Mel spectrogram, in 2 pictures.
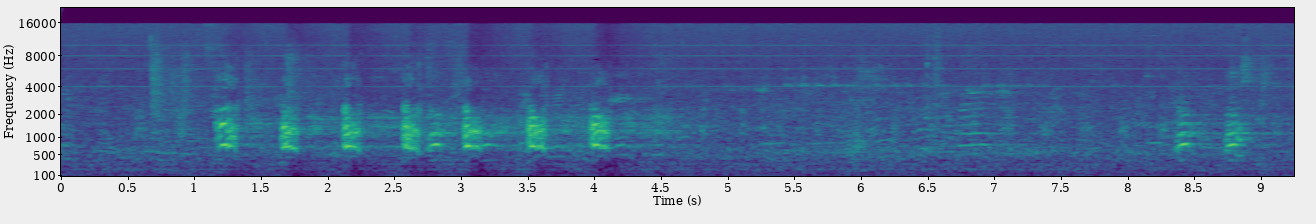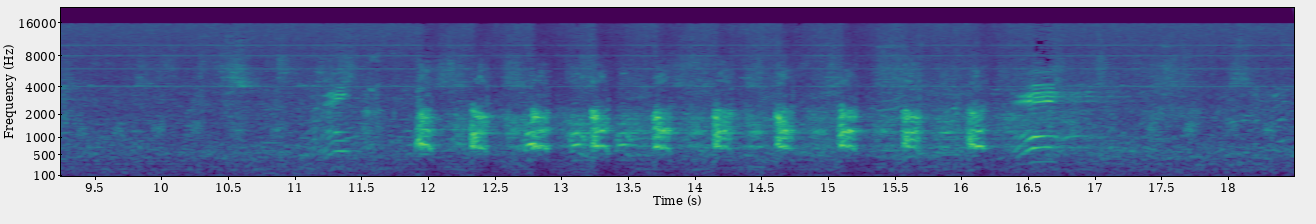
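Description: A dog barking in quick, even runs of about three barks a second: a run of about ten barks soon after the start, two more midway, and a longer run of about fourteen in the second half.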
